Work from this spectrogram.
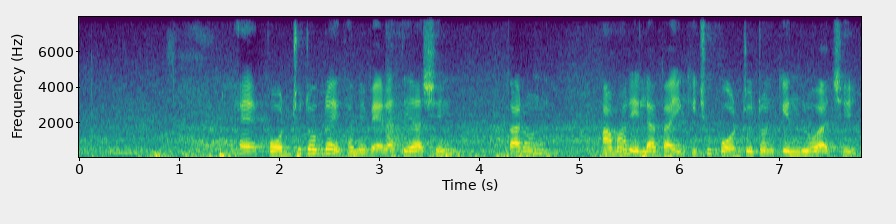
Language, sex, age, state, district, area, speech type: Bengali, female, 30-45, West Bengal, Kolkata, urban, spontaneous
